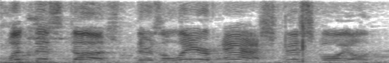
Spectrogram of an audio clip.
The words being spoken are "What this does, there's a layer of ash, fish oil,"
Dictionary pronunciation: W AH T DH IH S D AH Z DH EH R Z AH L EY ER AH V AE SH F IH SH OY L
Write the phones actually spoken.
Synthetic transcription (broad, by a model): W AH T DH IH S D AH Z DH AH R Z AH L EY ER AH V AE SH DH IH S OY L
